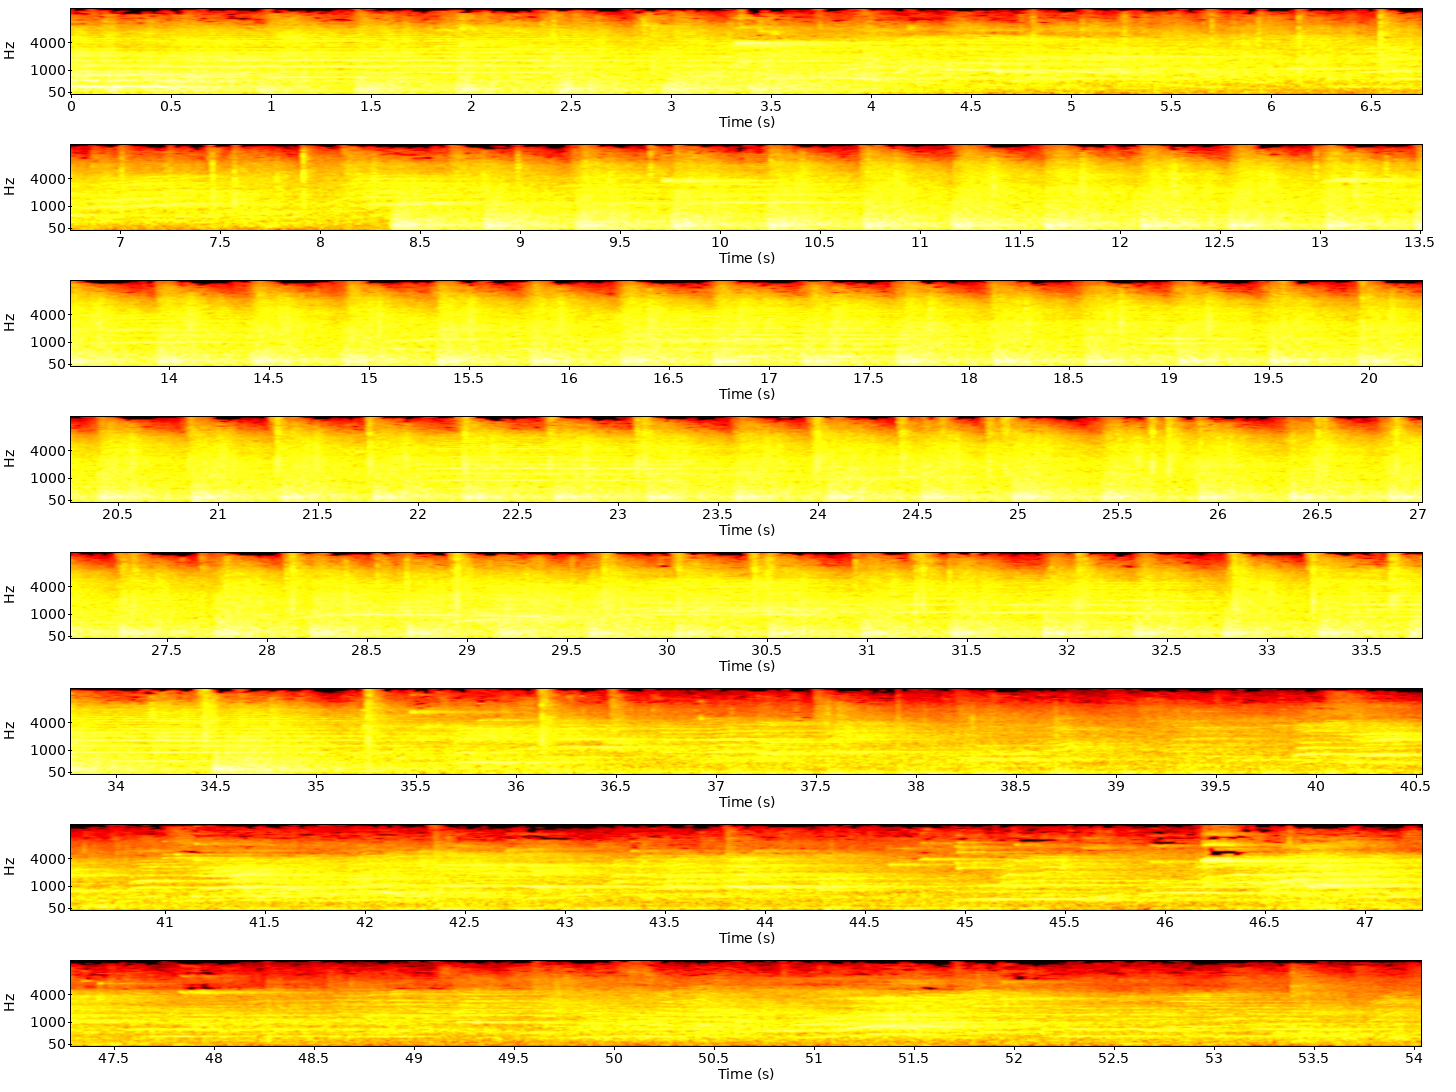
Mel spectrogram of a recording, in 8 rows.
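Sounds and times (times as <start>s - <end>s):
steady drum beat: 0.0s - 3.3s, 8.4s - 35.4s
crowd shouts: 0.0s - 10.9s, 26.8s - 37.6s.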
